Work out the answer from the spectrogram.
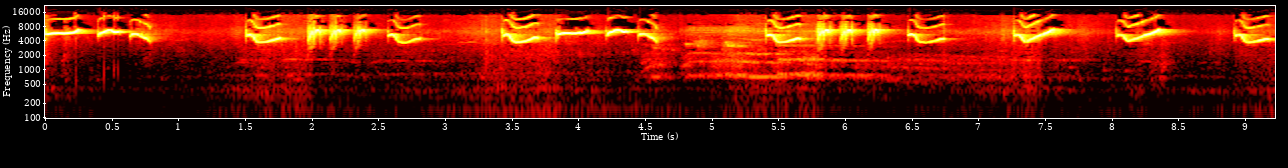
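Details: Wild-sunbird lure recording with sharp, high chirps in V-shaped and upslurred notes, given in clusters of two to five and repeated every second or two; a faint lower warble is heard briefly in the middle.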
